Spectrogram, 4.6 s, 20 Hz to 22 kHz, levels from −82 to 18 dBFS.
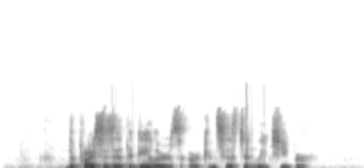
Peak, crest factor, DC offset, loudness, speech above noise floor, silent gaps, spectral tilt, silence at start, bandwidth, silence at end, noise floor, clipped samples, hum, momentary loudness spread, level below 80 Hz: -4 dBFS; 20 dB; under 0.1%; -23 LUFS; 47 dB; none; -6 dB/octave; 0.8 s; 8.4 kHz; 0.75 s; -69 dBFS; under 0.1%; none; 12 LU; -52 dBFS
